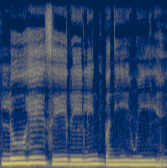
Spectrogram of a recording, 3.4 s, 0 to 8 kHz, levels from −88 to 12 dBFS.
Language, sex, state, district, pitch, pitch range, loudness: Hindi, female, Uttar Pradesh, Lucknow, 205 Hz, 190-230 Hz, -11 LUFS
